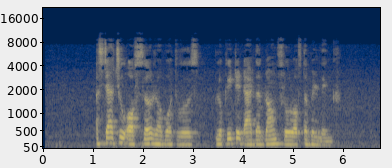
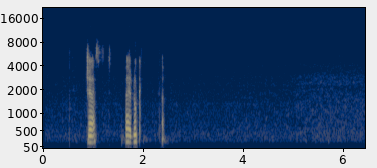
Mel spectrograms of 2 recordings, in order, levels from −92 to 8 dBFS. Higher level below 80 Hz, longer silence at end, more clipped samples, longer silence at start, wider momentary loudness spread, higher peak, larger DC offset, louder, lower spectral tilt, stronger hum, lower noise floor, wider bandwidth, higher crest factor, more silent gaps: first, -48 dBFS vs -80 dBFS; second, 0.8 s vs 4.05 s; neither; second, 0.35 s vs 0.9 s; second, 14 LU vs 19 LU; first, -2 dBFS vs -8 dBFS; neither; first, -19 LUFS vs -28 LUFS; about the same, -5 dB/octave vs -4.5 dB/octave; neither; second, -50 dBFS vs -74 dBFS; first, 9.2 kHz vs 8 kHz; second, 18 dB vs 28 dB; neither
